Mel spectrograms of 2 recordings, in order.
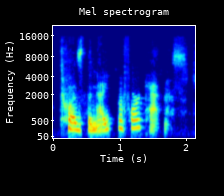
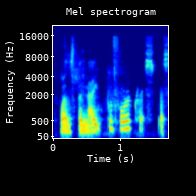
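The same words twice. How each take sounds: First: Said in the usual way. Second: Misread title. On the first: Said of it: "This is". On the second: Real, not acted.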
